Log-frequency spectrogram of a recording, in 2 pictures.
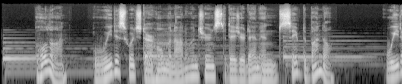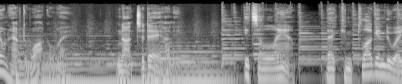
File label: commercial reel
